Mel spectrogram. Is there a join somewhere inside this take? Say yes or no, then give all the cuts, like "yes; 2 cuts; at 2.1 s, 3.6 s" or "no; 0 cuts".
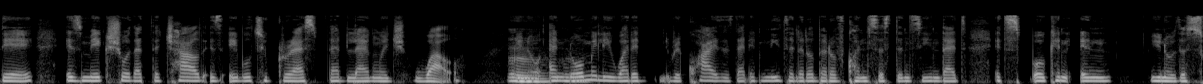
no; 0 cuts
